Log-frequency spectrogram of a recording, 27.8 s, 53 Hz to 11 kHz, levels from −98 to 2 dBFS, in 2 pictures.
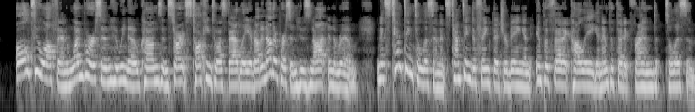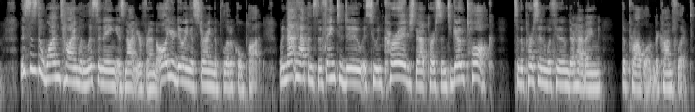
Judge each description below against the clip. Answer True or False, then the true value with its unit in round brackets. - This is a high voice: True (205 Hz)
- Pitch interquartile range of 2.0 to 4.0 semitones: False (4.4 semitones)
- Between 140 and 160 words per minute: False (190 wpm)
